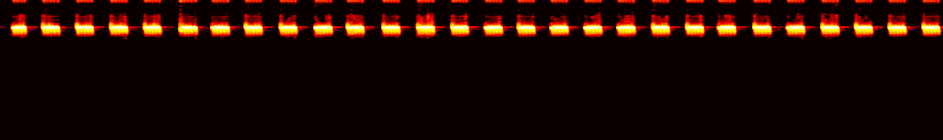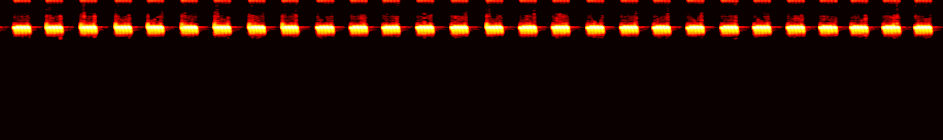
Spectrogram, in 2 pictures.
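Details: Male cricket calling on a summer evening, an unbroken train of piercing, evenly timed chirps, roughly four per second, clean with nothing else audible.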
